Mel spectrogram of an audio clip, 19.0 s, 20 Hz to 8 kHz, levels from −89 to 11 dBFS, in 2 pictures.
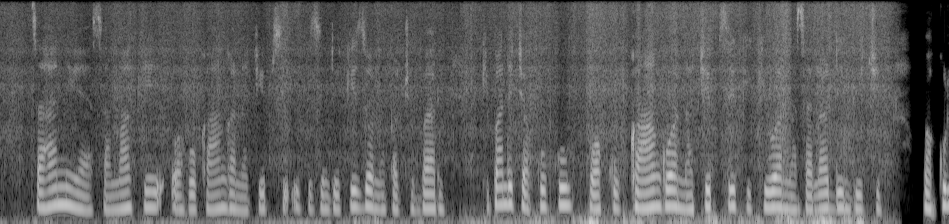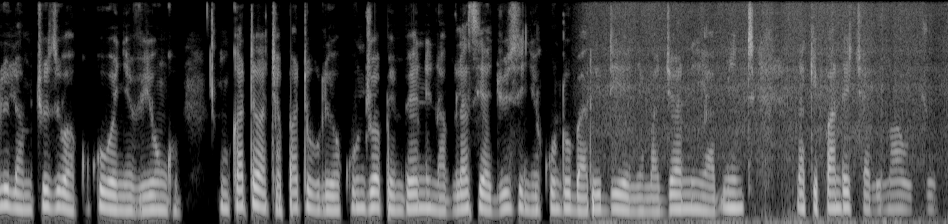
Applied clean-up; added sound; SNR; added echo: none; Crumpling, crinkling; 10 dB; none.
